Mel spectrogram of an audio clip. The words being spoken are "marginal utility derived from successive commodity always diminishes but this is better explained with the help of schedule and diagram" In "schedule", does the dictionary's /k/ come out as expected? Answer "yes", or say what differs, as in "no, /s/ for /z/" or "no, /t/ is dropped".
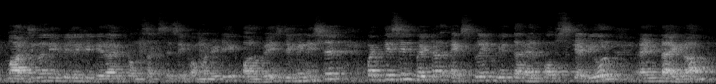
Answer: yes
